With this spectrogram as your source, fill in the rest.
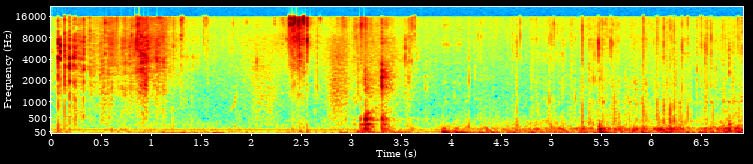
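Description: A soft, light pink nylon mesh bath loofah (puff), held in one hand, is crunched, squeezed and rubbed with the fingers close to the microphone. It makes quiet, crinkly, tearing-like crunches and rustles with a heavy low rumble, and louder bursts of crunching come around the middle of the clip.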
